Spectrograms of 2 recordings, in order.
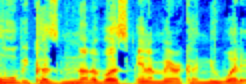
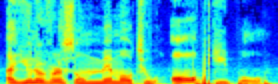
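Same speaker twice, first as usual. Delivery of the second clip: normal talking voice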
